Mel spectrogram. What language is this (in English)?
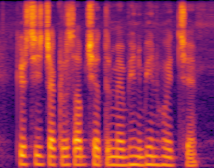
Maithili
